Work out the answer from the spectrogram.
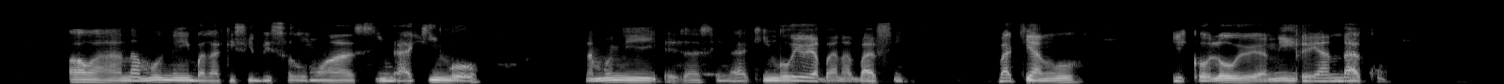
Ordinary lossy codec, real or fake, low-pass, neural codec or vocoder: Opus, 32 kbps; fake; 7.2 kHz; codec, 16 kHz, 2 kbps, X-Codec, HuBERT features, trained on balanced general audio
